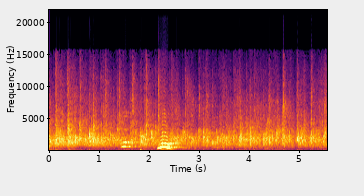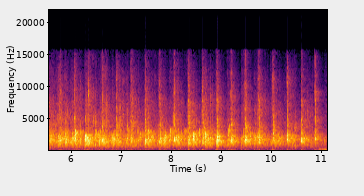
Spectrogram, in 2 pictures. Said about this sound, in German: Gib ihm mal einen Applaus. Lass uns mal alle aufstehen und ihn.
